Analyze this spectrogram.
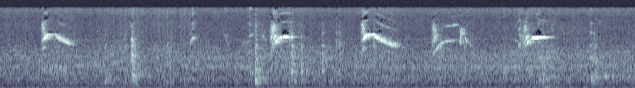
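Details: Male European goldfinch singing: a loose series of short, bright, slurred chirps high in pitch, some dropping sharply, spaced irregularly about every half second to a second, with faint clicks between phrases.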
